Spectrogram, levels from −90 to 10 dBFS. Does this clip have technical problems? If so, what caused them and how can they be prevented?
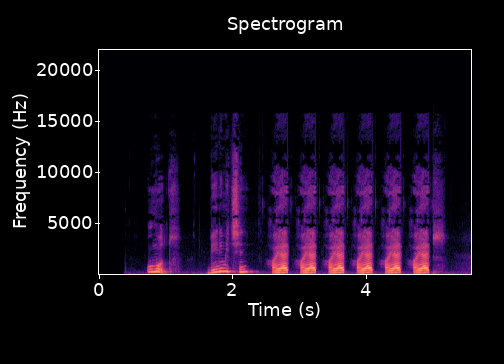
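Yes. A broken-record loop runs from 2.83 to 5.02 s. A 0.42 s piece of speech repeats five times, likely because the stream stalled and resent its last fragment. Larger buffers and stall detection that outputs silence would prevent this.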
